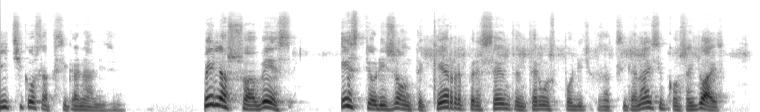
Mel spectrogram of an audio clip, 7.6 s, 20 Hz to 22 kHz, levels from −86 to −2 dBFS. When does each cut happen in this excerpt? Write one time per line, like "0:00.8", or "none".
0:01.9
0:06.7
